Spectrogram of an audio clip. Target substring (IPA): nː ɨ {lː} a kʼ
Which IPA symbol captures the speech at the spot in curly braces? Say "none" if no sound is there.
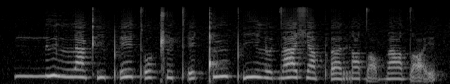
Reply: lː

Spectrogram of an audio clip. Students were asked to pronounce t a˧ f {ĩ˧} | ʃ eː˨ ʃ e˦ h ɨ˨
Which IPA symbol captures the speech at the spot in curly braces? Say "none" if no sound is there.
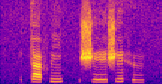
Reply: ĩ˦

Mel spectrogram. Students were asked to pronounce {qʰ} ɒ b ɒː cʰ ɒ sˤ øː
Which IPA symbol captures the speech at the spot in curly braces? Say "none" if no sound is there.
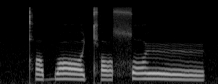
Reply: qʰ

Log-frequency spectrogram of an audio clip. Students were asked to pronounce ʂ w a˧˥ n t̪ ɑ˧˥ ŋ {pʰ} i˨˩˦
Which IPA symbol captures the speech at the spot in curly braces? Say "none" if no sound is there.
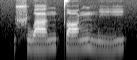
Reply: m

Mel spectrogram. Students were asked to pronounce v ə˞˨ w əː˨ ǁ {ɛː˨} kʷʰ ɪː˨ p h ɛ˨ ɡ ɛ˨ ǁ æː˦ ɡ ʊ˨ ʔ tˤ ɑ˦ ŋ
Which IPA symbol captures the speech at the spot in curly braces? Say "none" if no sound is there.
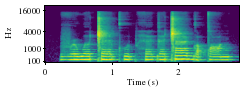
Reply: ɛː˨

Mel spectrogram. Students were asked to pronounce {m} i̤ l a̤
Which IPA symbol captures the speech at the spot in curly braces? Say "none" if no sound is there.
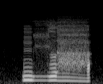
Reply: m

